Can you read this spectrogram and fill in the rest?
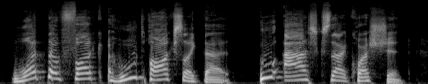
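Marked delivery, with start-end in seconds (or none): none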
